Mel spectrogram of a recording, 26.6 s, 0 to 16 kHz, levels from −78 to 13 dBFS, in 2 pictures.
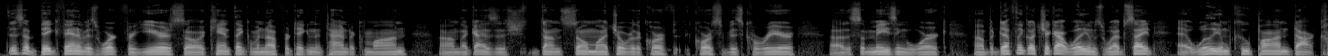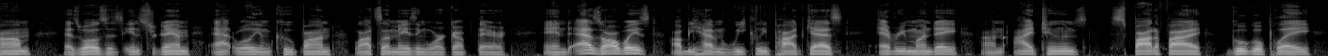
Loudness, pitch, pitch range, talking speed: -26 LUFS, 110 Hz, 95-115 Hz, 175 wpm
